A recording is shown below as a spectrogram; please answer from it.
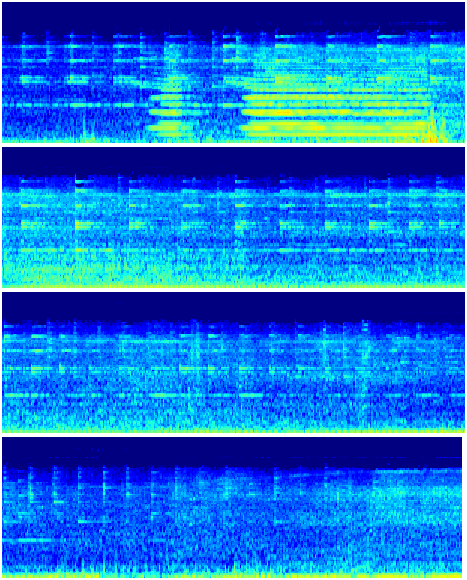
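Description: Locomotive air horn sounding at a grade crossing: the end of one blast, a short blast and then a long one lasting about two and a half seconds. After it stops, the passenger coaches and caboose rumble and clatter steadily over the rails past the crossing.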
